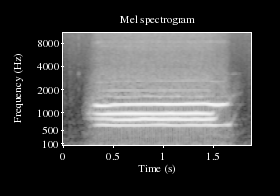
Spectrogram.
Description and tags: Three friends and I whistling a Major triad
Human, One-Shot, Triad, Whistling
